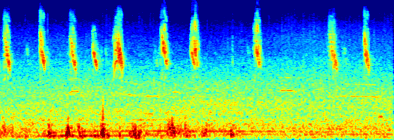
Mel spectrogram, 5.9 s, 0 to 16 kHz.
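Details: Parent sparrow come for food, suddenly turning fierce at a Tenmangu shrine, 16 May 2024: loud, piercing single chirps spaced irregularly, with a faint low engine-like drone in the background.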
